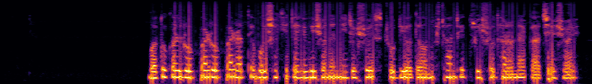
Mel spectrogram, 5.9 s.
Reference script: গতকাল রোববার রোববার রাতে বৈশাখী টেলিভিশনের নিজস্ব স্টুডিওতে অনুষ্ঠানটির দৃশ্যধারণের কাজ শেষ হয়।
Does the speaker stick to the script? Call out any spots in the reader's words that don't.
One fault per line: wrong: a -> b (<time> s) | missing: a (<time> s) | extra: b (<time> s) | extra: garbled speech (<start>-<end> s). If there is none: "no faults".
no faults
